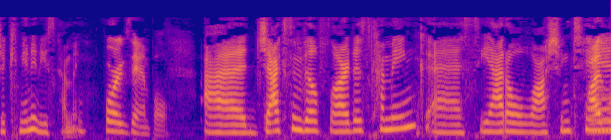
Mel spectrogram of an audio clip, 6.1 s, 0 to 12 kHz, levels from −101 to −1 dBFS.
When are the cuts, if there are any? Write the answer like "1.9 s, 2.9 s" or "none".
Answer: none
